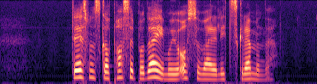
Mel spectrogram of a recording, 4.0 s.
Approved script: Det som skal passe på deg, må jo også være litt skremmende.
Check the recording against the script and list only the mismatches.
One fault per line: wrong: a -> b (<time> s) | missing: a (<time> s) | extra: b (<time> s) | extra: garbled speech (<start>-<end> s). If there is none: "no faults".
no faults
